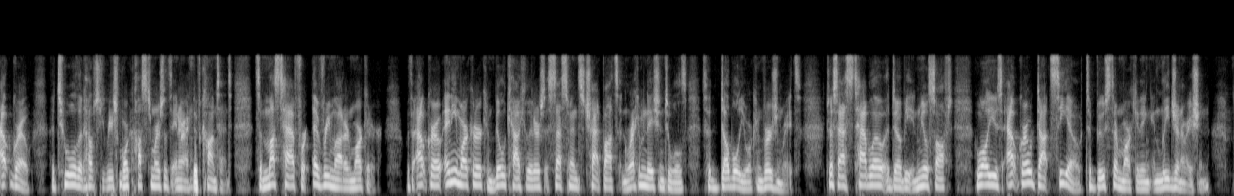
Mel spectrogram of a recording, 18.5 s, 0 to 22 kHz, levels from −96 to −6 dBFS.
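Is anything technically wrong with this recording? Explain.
Yes, there are two kinds of packet-loss fault, both near the start of this speech clip.

From 1.20 to 2.09 s, just after "a tool", there is repeated packet loss (robotic sound). About a dozen holes open in quick succession, the longest roughly 38 ms, and about a quarter of that stretch is filled in by the receiver extending the previous audio. The result is choppy, with pieces missing. On a spectrogram the harmonics turn into smeared, repeated blocks with ragged breaks. The waveform shows stuttering, copied-looking cycles.

Two short concealed packet losses follow, at 2.70 to 2.74 s and 2.88 to 2.93 s, each missing about 20 ms. The decoder bridged each gap by continuing the last sound, from its pitch or as shaped noise, and then crossfaded back. Each one is heard as a brief smear or wobble. On a spectrogram it shows as a narrow vertical patch of blurred, slightly repeated texture. 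The waveform has a short section whose cycles look copied rather than continuous.

The call path itself fits a G.722 link, with nothing above 8 kHz.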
